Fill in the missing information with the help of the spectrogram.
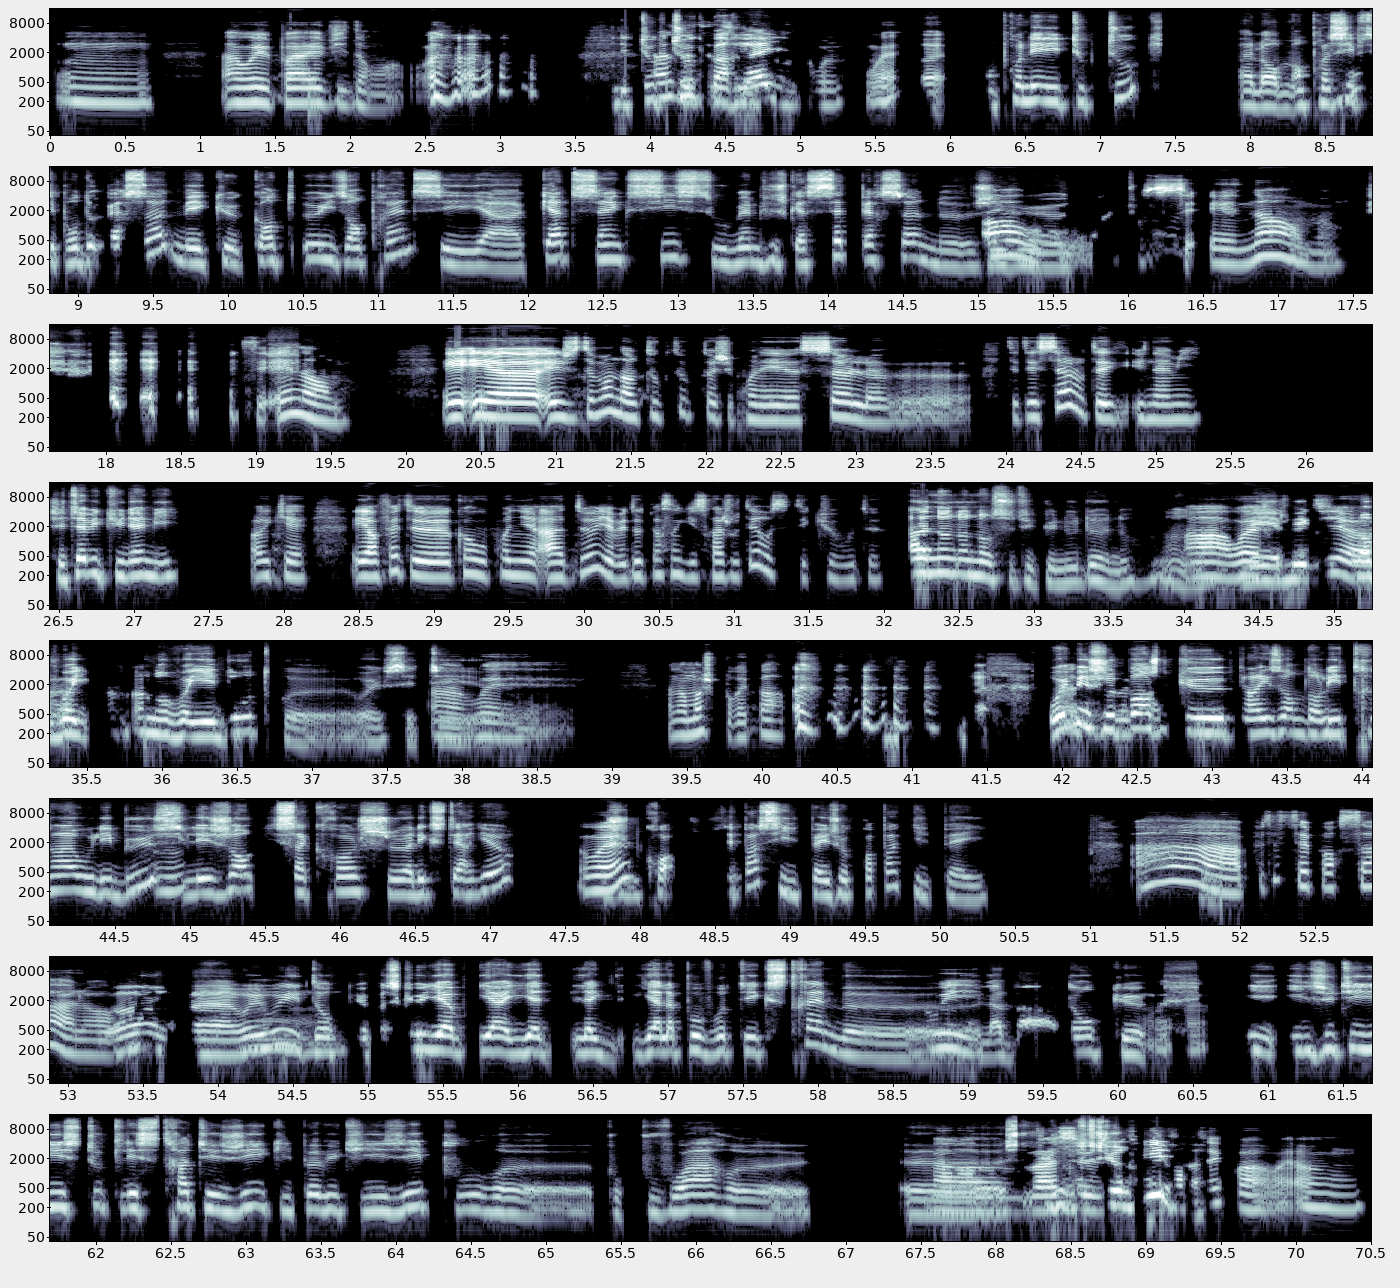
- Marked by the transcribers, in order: tapping; laugh; stressed: "énorme"; laugh; laugh; chuckle; other background noise; laugh; drawn out: "heu"
- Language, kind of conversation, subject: French, unstructured, Qu’est-ce qui rend un voyage vraiment inoubliable ?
